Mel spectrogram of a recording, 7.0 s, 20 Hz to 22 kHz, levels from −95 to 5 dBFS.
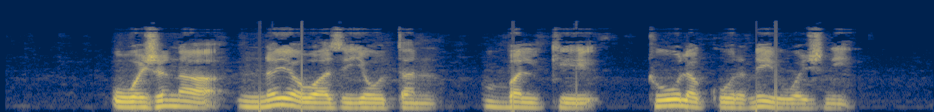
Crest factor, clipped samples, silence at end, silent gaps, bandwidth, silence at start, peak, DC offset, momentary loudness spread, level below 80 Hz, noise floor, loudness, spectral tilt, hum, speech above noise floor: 14 dB; under 0.1%; 0.65 s; none; 9.4 kHz; 0.85 s; 0 dBFS; under 0.1%; 13 LU; -50 dBFS; -68 dBFS; -14 LUFS; -6 dB/octave; none; 54 dB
